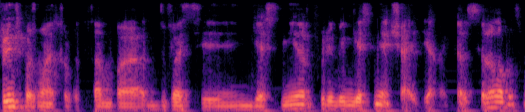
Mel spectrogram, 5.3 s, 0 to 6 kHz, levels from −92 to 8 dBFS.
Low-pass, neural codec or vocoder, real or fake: 5.4 kHz; none; real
